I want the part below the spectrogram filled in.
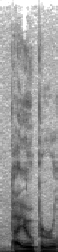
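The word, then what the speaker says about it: puerperal: simple device was treating pioparal fever which is spelled like poor Peril p-u-e-r right I I honestly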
